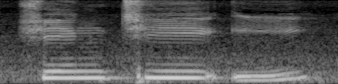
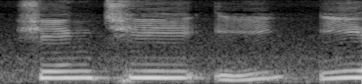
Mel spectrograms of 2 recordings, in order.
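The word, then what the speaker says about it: 星期一: डे कहलाता है, तो चाइनीज़ में इसको प्रोनाउंस किया जाता है शिंग छी ई, शिंग छी ई हमने पढ़ा था 1 को कहते हैं यानी फर्स्ट डे ऑफ वीक, शिंग छी ई।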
